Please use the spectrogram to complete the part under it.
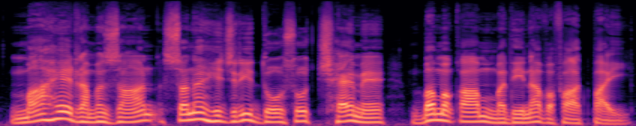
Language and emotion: Urdu, neutral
